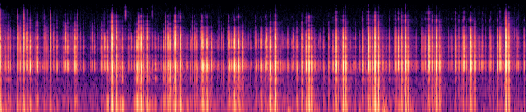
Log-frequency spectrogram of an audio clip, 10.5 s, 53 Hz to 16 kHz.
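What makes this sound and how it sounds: A closed, hollow hard-shell glasses case with a glossy coated shell, likely plastic, is held on edge and tapped with long nails. Quick bursts of light, crisp clicking taps recur in steady clusters. Each hit has a hollow midrange tone around 645 Hz with bright edges and almost no low end.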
